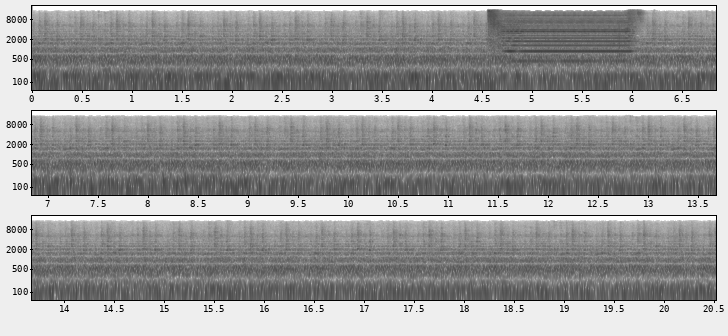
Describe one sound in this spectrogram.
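A diesel locomotive engine drones steadily.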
